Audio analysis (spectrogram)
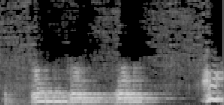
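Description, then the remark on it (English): A big, strong dog barks in a few loud, drawn-out, almost howling bursts that run together, then pauses briefly before starting another bark, while carrying a package wrapped in brown paper by its cord. “the dog. He's got the package.”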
